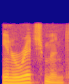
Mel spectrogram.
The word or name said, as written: enrichment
